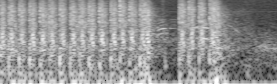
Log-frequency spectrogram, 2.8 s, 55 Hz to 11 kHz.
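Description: MG42 machine gun in a World War II strategy game, long rapid bursts of ripping automatic fire with a brief pause before another close stream of shots.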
